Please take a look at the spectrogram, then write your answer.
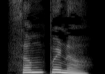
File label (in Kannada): "ಸಿಂಪಣಿ", Kannada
